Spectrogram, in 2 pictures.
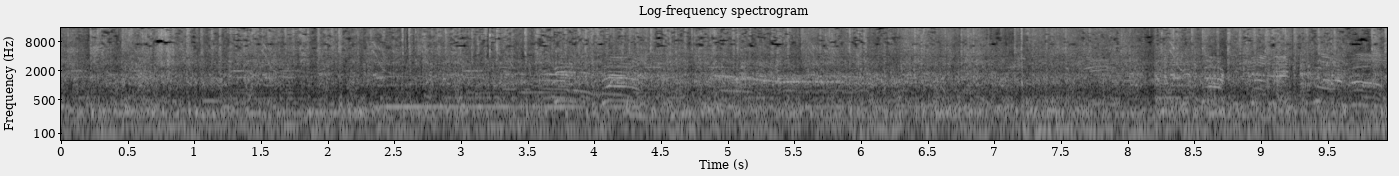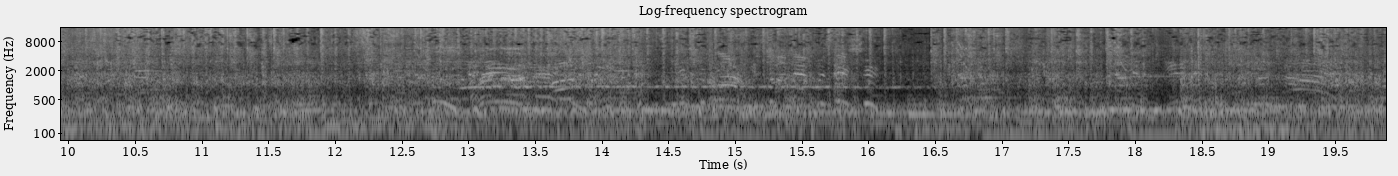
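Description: Gunfire crackles and booms throughout a battle.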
